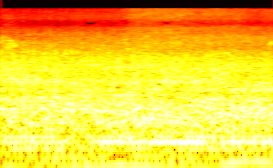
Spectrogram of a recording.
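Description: Town street traffic: cars and motorbikes going by, a steady wash of traffic noise with a low engine hum underneath.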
